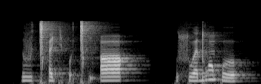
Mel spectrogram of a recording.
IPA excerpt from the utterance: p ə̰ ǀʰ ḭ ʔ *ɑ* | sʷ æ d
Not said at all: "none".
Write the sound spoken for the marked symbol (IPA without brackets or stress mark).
ɑ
